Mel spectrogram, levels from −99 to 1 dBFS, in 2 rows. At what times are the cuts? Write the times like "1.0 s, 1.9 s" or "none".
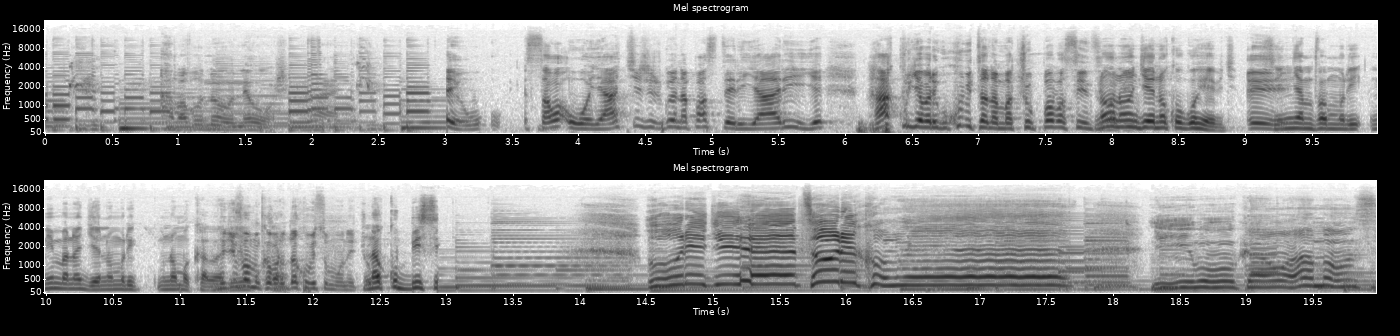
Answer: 3.0 s, 12.9 s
